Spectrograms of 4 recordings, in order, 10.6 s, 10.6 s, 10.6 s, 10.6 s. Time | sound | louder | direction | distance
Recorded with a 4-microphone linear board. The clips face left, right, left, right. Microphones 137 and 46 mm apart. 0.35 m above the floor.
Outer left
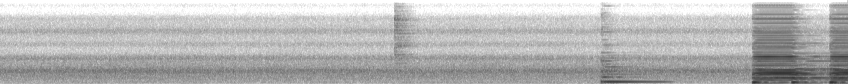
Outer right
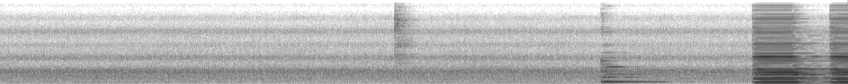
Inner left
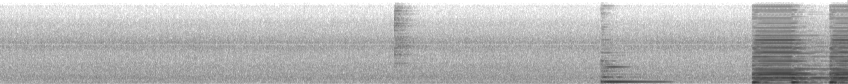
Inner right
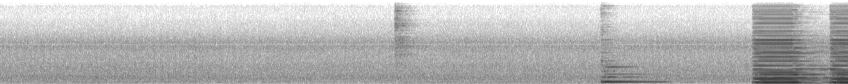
4.9 | cutlery clinking | outer right 1 dB, inner left 2 dB | 65° left (ahead or behind) | 3 m
7.5 | dishes clattering | outer left 2 dB, inner left 1 dB | 25° left (ahead or behind) | 4.5 m
9.4 | a fire alarm | outer right 1 dB, inner right 1 dB | 55° left (ahead or behind) | 3.5 m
